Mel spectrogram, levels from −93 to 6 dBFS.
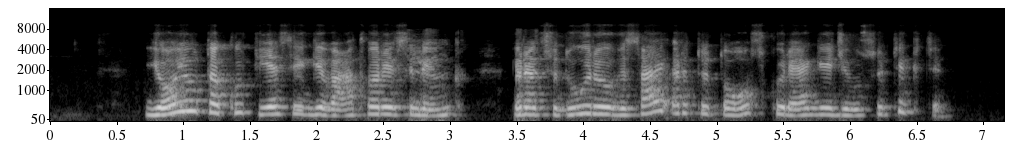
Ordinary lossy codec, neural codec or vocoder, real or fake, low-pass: Opus, 16 kbps; none; real; 7.2 kHz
